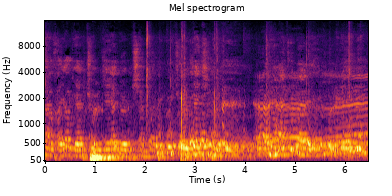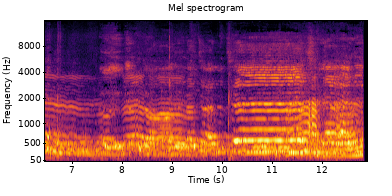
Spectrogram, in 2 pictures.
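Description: A man chants loudly and mournfully through a microphone, his voice rising and falling.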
